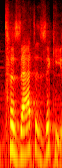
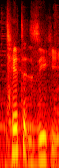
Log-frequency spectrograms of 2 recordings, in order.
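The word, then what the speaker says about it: tzatziki: And lastly, the uh Tazatziki sauce, or so I've been told that's how it's pronounced.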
